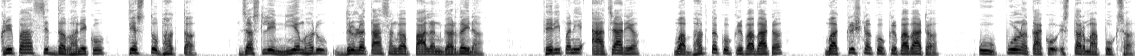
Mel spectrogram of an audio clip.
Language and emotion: Nepali, neutral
